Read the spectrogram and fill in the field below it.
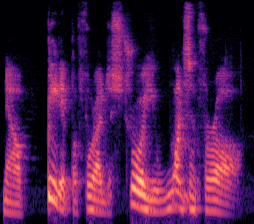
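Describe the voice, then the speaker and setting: A man voicing a brave, bossy small pet dog who shouts loud threats to defend his park in a storybook. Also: on the low side, animated, moderate pace, natural voice. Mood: threatening.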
